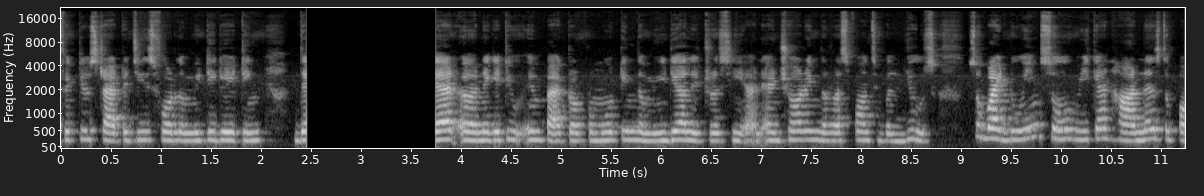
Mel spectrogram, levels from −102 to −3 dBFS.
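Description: At 2.45 s, just after "strategies for the mitigating", a rebuffering stall halts playback: the player runs dry and the speech drops to silence until 3.75 s. It then resumes on "uh negative impact or" exactly where it stopped, adding 1.29 s. Unlike a dropout, nothing is skipped.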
